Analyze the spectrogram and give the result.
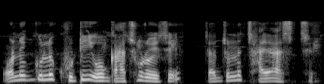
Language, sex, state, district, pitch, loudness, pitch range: Bengali, male, West Bengal, Cooch Behar, 175 Hz, -20 LUFS, 150-205 Hz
